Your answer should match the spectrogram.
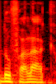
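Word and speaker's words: Duphalac: A ver, te puedo decir, no, el histórico de este tipo de laxantes eficaces es el Dufalac o el Dupalac, se escribe con PH.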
